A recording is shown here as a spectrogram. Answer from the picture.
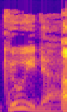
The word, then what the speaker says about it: geoduck: Is that just spelled like geoduck? It's a gooey duck? I've heard of gooey ducks. – Oh, Purple says it's pronounced gooey duck.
